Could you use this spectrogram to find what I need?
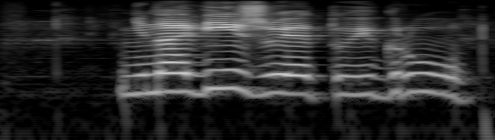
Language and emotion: Russian, angry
